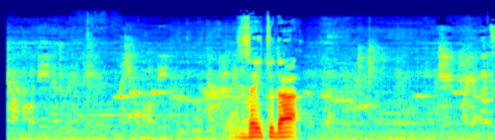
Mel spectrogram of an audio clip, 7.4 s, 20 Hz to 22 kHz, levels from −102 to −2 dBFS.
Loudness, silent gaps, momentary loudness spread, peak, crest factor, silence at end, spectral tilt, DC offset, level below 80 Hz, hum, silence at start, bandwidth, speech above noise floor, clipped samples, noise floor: -18 LUFS; none; 25 LU; 0 dBFS; 22 dB; 0 s; -5.5 dB/octave; under 0.1%; -44 dBFS; none; 0.1 s; 14.5 kHz; 25 dB; under 0.1%; -40 dBFS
